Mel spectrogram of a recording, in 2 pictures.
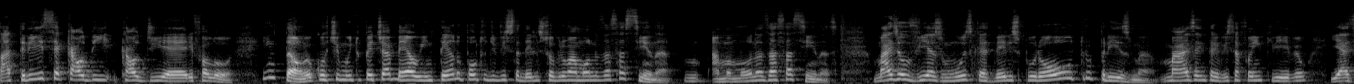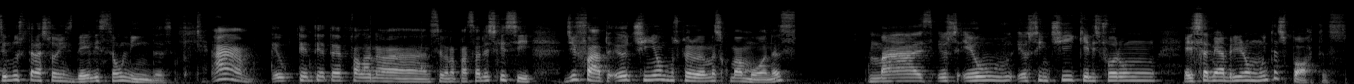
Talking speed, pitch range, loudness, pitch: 165 wpm, 160-205 Hz, -29 LUFS, 180 Hz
